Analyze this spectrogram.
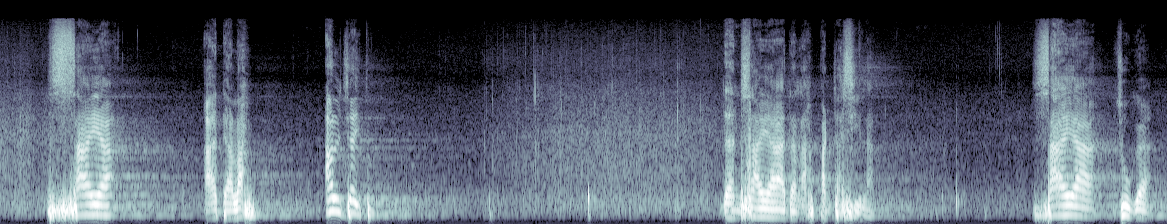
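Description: A middle-aged man speaks forcefully in loud bursts through a microphone and loudspeakers.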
